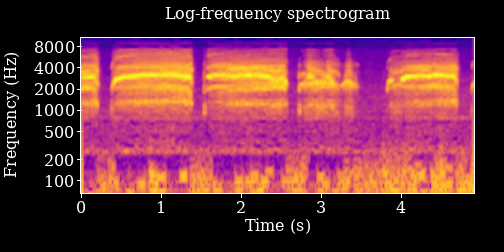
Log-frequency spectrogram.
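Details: During a peregrine falcon pairing on the ledge of a water tower nest box in Axel, Netherlands, 5 February 2018: four loud, rasping, wailing calls around a second long, one broken and wavering, over low rumble.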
